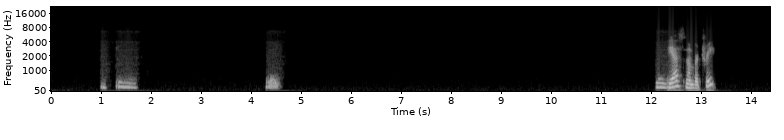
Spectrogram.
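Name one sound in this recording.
A woman speaks in short bursts over an online call.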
